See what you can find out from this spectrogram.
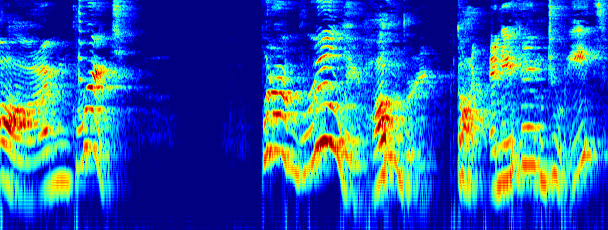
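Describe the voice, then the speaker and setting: A cartoonish character voice, high-pitched and very slow, with very wide pitch swings, long, frequent pauses and a slight echo. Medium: puppet. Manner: upbeat.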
